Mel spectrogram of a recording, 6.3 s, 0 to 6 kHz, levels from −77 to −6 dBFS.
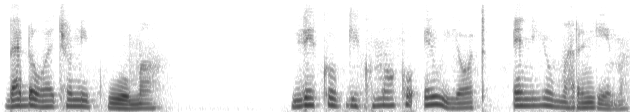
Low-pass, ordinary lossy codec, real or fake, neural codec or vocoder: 5.4 kHz; AAC, 24 kbps; fake; codec, 16 kHz, about 1 kbps, DyCAST, with the encoder's durations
